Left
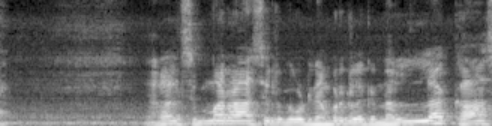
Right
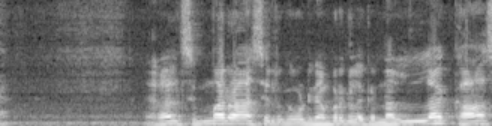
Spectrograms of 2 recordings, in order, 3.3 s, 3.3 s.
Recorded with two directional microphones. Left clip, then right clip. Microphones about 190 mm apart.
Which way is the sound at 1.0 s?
45° right (ahead or behind).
